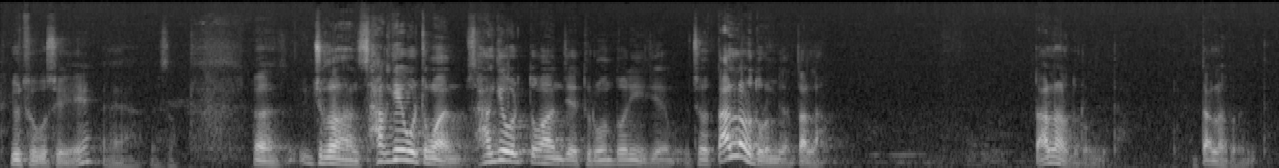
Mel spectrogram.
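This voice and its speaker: A man's mid-range, darkish voice carries an informal law class where he raises questions only to answer them himself. Laughter comes often, and he keeps joking with his students.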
